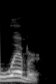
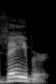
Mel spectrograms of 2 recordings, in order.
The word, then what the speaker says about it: Weber: would talk about at life Z was Ernest vber now V I said V instead of Weber okay German V's pronoun way W's pronounce is V's so Ernest vber uh he was he was a physiologist okay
